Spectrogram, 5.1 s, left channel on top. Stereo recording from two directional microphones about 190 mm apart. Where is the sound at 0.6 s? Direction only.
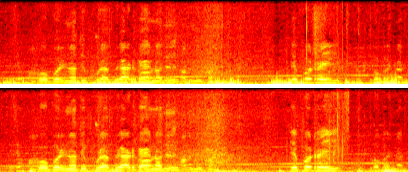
15° right (ahead or behind).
